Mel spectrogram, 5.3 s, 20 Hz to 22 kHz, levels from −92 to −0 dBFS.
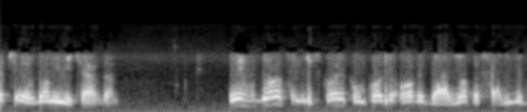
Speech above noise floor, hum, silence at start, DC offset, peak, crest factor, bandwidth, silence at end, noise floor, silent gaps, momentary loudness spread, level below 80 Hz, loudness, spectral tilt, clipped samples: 37 dB; none; 0 s; under 0.1%; 0 dBFS; 14 dB; 4.2 kHz; 0 s; -50 dBFS; none; 6 LU; -54 dBFS; -14 LUFS; -7 dB/octave; under 0.1%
